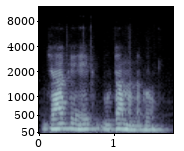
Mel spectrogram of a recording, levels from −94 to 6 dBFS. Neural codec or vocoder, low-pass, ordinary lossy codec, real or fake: none; 7.2 kHz; Opus, 16 kbps; real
